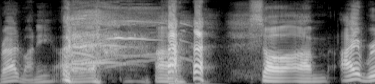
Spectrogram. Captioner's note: laughs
